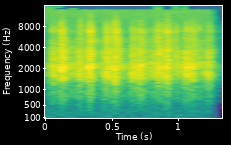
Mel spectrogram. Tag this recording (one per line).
tape
mojomills
vintage
lo-fi
lofi
collab-2
bottle
Jordan-Mills
pill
